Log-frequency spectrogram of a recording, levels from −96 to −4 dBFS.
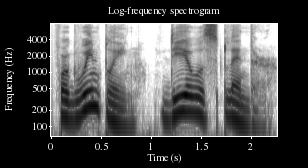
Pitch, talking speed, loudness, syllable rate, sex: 145 Hz, 130 wpm, -16 LUFS, 4.0 syllables/s, male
